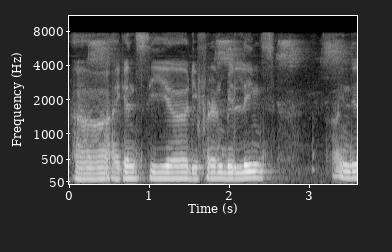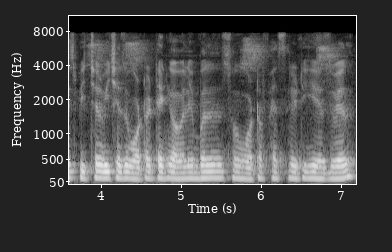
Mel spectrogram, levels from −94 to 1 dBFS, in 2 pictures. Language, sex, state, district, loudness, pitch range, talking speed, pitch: English, male, Gujarat, Valsad, -16 LUFS, 120-125 Hz, 165 wpm, 125 Hz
